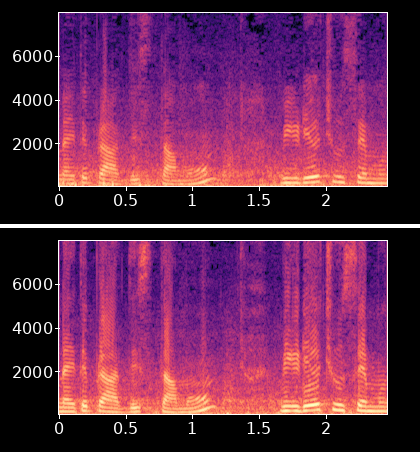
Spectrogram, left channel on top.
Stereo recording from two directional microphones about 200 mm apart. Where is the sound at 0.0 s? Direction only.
20° right (ahead or behind).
